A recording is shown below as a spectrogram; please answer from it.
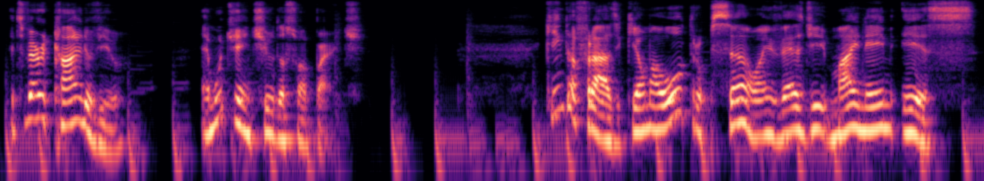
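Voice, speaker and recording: A man's voice: fairly high pitch, sharp tone, slightly rough. A man with a Brazilian Portuguese accent hosting a podcast lesson as an English teacher, explaining patiently step by step and lifting his voice on each English example phrase.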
